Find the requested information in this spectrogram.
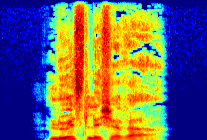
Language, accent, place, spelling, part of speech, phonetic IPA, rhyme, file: German, Germany, Berlin, löslicherer, adjective, [ˈløːslɪçəʁɐ], -øːslɪçəʁɐ, De-löslicherer.ogg
- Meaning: inflection of löslich: 1. strong/mixed nominative masculine singular comparative degree 2. strong genitive/dative feminine singular comparative degree 3. strong genitive plural comparative degree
